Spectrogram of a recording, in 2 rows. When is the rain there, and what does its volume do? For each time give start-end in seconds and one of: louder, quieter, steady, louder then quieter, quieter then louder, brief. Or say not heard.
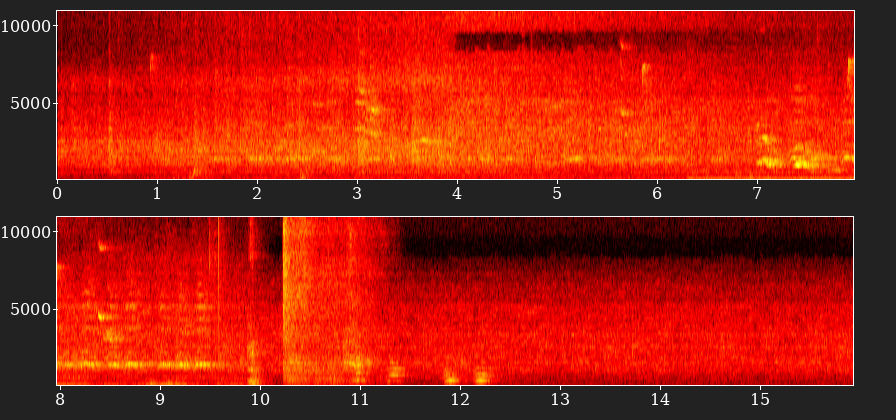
0.0-15.8 quieter.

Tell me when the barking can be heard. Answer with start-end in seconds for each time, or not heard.
1.1-2.8, 6.2-8.3, 10.9-12.4.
